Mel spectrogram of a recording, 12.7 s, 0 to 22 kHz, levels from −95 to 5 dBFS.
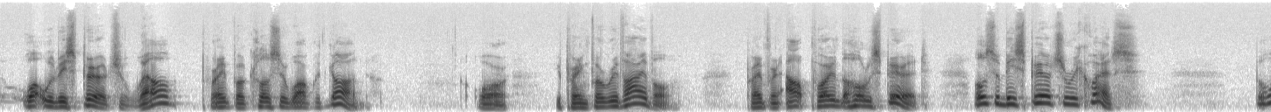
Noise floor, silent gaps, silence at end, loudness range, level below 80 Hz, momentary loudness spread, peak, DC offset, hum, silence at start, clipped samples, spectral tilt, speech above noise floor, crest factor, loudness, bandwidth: -59 dBFS; none; 0 s; 4 LU; -68 dBFS; 10 LU; -4 dBFS; under 0.1%; none; 0.2 s; under 0.1%; -6 dB/octave; 39 dB; 18 dB; -21 LUFS; 19.5 kHz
